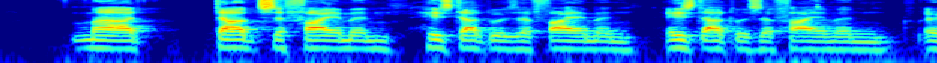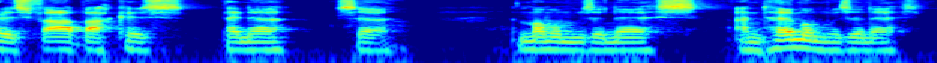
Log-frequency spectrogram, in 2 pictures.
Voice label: SCARBOROUGH MALE aged 22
